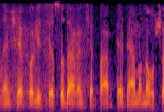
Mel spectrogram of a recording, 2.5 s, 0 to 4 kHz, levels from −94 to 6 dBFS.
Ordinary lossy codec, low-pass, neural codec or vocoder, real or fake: AAC, 16 kbps; 3.6 kHz; none; real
